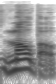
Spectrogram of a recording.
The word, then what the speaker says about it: Mogbo: was a play where it's it's mobo by the way I don't know if you deliberately are mispronouncing names to be funny but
